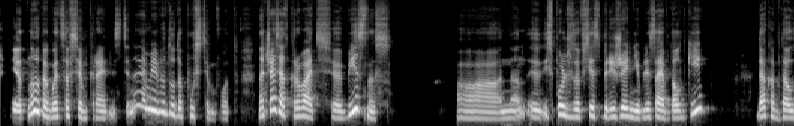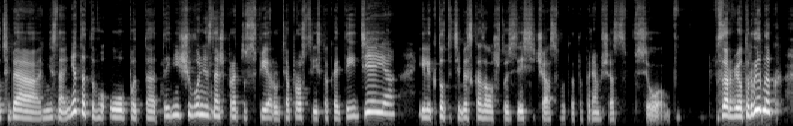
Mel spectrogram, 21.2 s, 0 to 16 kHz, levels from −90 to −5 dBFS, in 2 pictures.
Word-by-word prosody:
Нет, 165 -2 +2
ну, 320 +6 +7
э, - - -4
как 205 -4 +2
бы, 185 - +3
эт 190 - -6
совсем 195 -5 0
крайности. 170 - -5
Ну, - - -2
я - - +1
имею 350 -4 +6
в 305 - +1
виду, 260 -3 -1
допустим, 200 -7 -6
вот, 150 0 -11 0.4
начать 335 - +2
открывать, 205 - +1
э, 165 -2 -1
бизнес, 350 - +1 0.9
а, 160 -3 -4
на 165 +1 -3
э, 175 -1 -2
используя 210 -7 +1
все 200 +4 +1
сбережения 200 -2 +2
и - - +3
влезая 180 0 +2
в 165 - -14
долги, 170 - +1 0.8
да, 200 +2 +2
когда 180 -3 -1
у 170 - -1
тебя, 165 -4 +1
не 175 +2 -6
знаю, 185 - -3
нет 315 +1 +1
этого 215 -12 -2
опыта, 170 -3 -1
ты 210 - -2
ничего 235 +2 -2
не 240 -1 +2
знаешь 210 -2 -3
про 195 - -3
эту 170 -2 -15
сферу, 175 -3 -3
у - - -14
тебя 170 +3 -7
просто 180 +6 -5
есть 310 0 -4
какая-то 165 +5 -6
идея 280 +2 +2 0.3
или 180 -1 -1
кто-то 195 +1 -4
тебе 180 - -4
сказал, 165 -3 -3
что 150 - -8
здесь 160 +1 -3
и - - -11
сейчас 175 - -6
вот 160 - -19
это, - - -17
прям, 150 -3 -8
щас - - -11
всё, - - -7
в 180 -1 -29
взорвет 205 -1 +6
рынок, 320 +2 +7
185 Hz, 190 wpm, -21 LUFS, 170-230 Hz, 0.9 s, ну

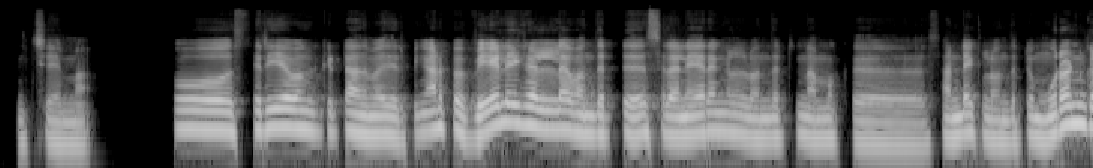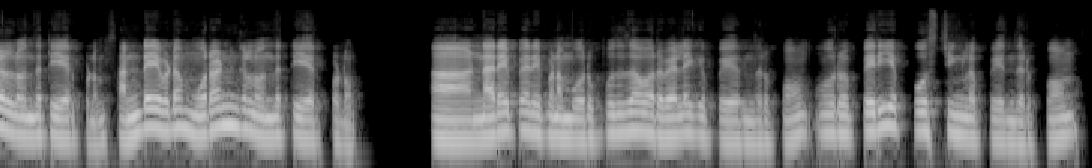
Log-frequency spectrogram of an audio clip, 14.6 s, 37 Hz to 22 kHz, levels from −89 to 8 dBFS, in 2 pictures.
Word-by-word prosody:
நிச்சயமா. 105 -1 -6 0.6
இப்போ 170 - -3 0.4
சிறியவங்ககிட்ட 165 -2 0
அந்த 140 -2 +2
மாரி 135 0 +2
இருப்பீங்க. 135 +5 -5
ஆனா, 170 - 0
இப்ப 160 - +1
வேலைகள்ல 185 -2 +4
வந்துட்டு, 135 -1 -1 0.2
சில 135 -1 0
நேரங்கள் 145 +1 +1
வந்துட்டு 125 +1 -4
நமக்கு 120 -1 -5 0.5
சண்டைக்குள்ள 130 0 -1
வந்துட்டு 115 +3 -4
முரண்கள் 180 0 +4
வந்துட்டு 130 +1 0
ஏற்படும். 115 -2 -8
சண்டைய 145 +9 +4
விட 165 +2 +2
முரண்கள் 170 +1 +2
வந்துட்டு 130 +1 -2
ஏற்படும். 110 -4 -10 0.5
அ - - +4 0.3
நிறைய 140 +4 +5
பேரு 155 -2 +1
இப்ப 135 -1 -2
நம்ம 125 0 0
1 125 - -4
புதுசா 145 +2 0
1 130 - 0
வேலைக்கு 135 0 -1
போயிருந்திருப்போம். 115 +2 -4 0.2
1 140 -1 -1
பெரிய 170 +5 +3
போஸ்டிங் 155 -3 -2
ல - - -2
போயிருந்திருப்போம். 120 +2 -4
135 Hz, 160 wpm, -22 LUFS, 120-155 Hz, 0.6 s, நிறைய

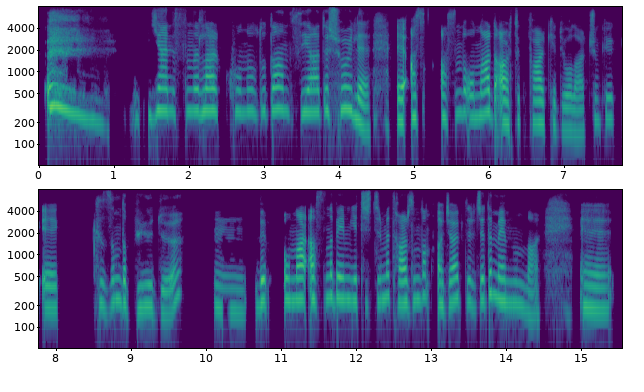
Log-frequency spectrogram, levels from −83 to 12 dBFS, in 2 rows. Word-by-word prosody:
Imm, 260 - +3 0.6
yani, 285 +3 +1
sınırlar 290 +1 +2
konuldudan 285 +1 -2
ziyade 280 +1 0
şöyle 255 - +1 0.4
e, 210 - +8
asıl 235 - +1 0.2
aslında 265 +4 -3
onlar 250 +3 +3
da - - +4
artık 205 +1 +3
fark 200 -1 +1
ediyorlar. 155 -4 -5
Çünkü, 220 +1 -9 0.2
eee, 185 0 0 0.5
kızım 220 +3 -4
da 220 - +2
büyüdü, 190 - -4 0.4
hımm, 170 -3 -9
ve 225 +3 +5 0.2
onlar 240 0 +7
aslında 245 +2 +2
benim 245 -1 +3
yetiştirme 230 +2 -3
tarzımdan 230 +3 +1
acayip 220 +3 +1
derecede 230 +5 -1
memnunlar. 215 - -2 0.6
Eee, 180 -2 -2
235 Hz, 115 wpm, -25 LUFS, 200-275 Hz, 0.6 s, e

